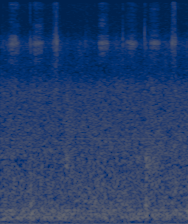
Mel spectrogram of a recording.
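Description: Faint scratching of a graphite pencil drawing a light line on paper, in short strokes.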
